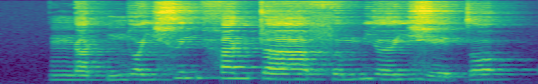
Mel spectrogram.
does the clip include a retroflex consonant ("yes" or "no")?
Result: yes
